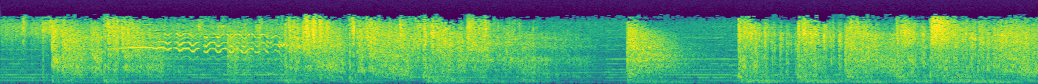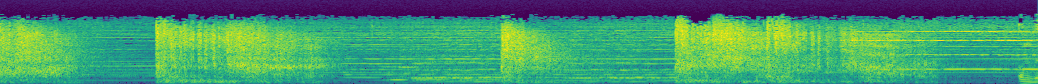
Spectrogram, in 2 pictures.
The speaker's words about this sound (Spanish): Los caballos se asustan al escuchar unos disparos.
